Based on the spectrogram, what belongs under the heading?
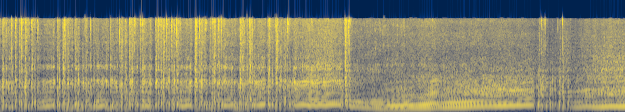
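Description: Rally car engine revving up and down at the start line, then pulling away about three to four seconds in and accelerating hard through a gear change, its pitch climbing again near the end. Sharp pops and cracks run throughout.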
